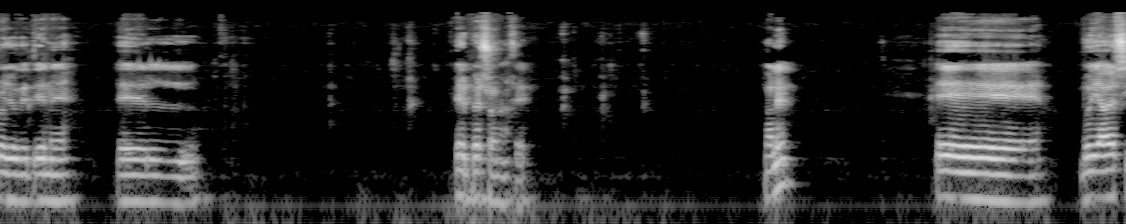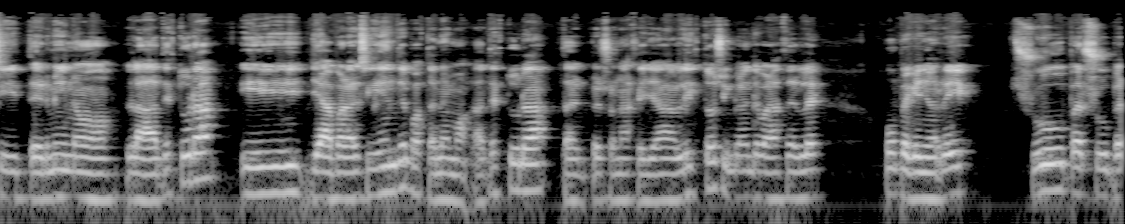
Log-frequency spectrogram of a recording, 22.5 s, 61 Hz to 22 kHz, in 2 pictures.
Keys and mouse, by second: 0.5 z, 0.9 ctrl+middle click, 1.9 a, 2.3 middle click, 3.7 shift+c, 4.3 middle click, 5.7-22.5 ctrl+middle drag.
